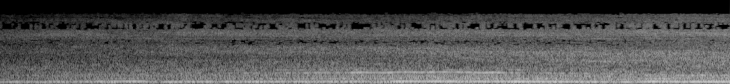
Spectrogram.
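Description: Diesel engine of a modified farm pulling tractor running at high RPM under full load as it drags a weight-transfer sled. It is a steady drone that grows slowly louder, with a faint whistle rising and falling over it a few seconds in.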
